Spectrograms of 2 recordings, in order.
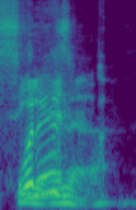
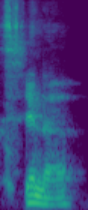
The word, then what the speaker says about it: Sienna: It's Sienna. Not Cinna.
